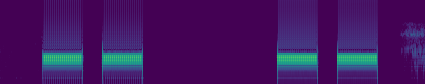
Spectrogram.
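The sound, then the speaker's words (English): A telephone ringback tone for an outgoing call to a local journalist: two pairs of steady electronic double rings separated by a pause, clear, with a faint rustle at the very end. “So we're going to phone her and see if we can have a chat. So let's make that call.”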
